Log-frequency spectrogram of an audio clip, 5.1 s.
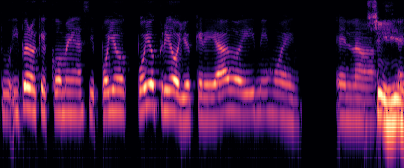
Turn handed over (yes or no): yes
